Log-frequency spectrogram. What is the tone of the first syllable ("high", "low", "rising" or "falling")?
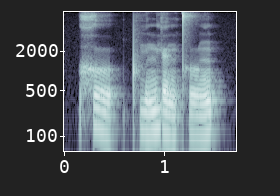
falling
